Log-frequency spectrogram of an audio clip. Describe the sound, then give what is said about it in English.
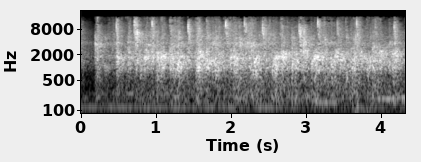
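An audience claps steadily for about four seconds in answer to whether the Democrats have the best chance of holding the White House in 2024 with Biden, a dense, even patter of many hands with no voices over it, holding at a fairly constant loudness before cutting off. “Clap if you think the Democrats have the best chance of holding on to the White House in 2024 with Biden.”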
